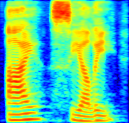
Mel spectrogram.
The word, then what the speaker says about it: Radicle: It's spelled like particle, Radicle. And that spelling of radical, phonetically, it's like, yeah, we're radical.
